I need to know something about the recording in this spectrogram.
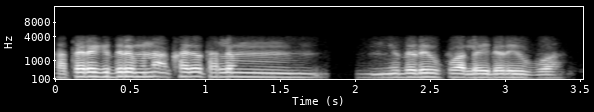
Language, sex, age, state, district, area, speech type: Santali, male, 30-45, West Bengal, Birbhum, rural, conversation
